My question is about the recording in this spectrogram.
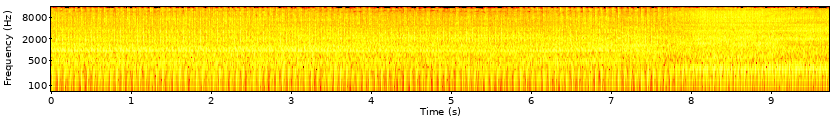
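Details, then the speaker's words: John Deere LT133 riding tractor single-cylinder engine after a carburetor rebuild kit fixed earlier bogging: a steady, even idle with a clean firing beat and no misses or surging; it runs like a top, normal idle. "it was definitely worth the $13 car bre kit cuz she runs like a top now"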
